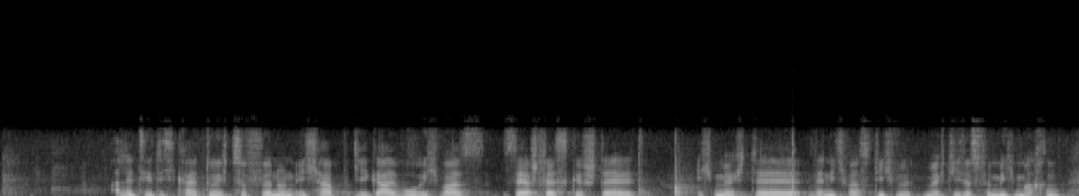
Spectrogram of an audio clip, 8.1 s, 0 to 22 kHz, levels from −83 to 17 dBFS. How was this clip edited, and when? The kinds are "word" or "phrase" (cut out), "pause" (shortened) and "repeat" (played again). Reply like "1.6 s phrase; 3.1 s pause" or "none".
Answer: 1.5 s word; 2.7 s word; 4.0 s word; 6.5 s phrase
